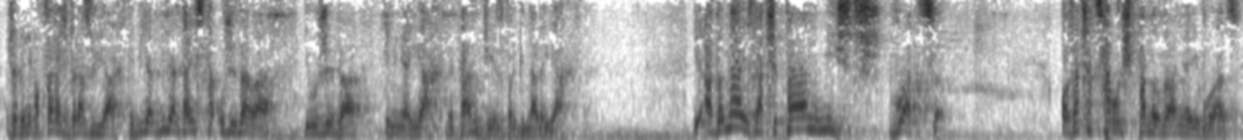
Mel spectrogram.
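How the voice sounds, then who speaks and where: A man delivers a careful teaching sermon, pausing to spell out each term. His voice sits a little high but sounds mellow and warm. The room around him is echoey, with a faint hum of ambience. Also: lively intonation. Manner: measured teaching, spells out terms slowly. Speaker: preacher.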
